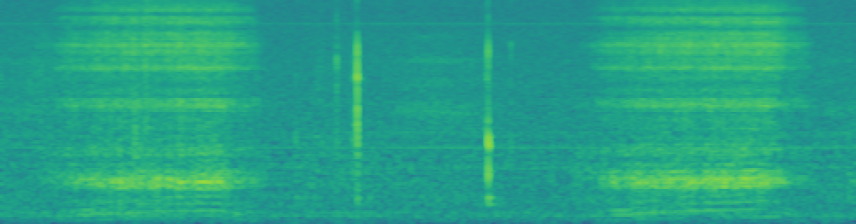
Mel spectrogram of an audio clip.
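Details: Adult woman deeply asleep in bed: two long rattling snores on breathing in, with a quiet pause and two faint clicks between them; regular snoring in sleep.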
